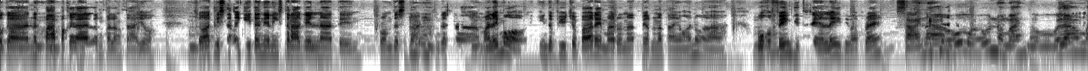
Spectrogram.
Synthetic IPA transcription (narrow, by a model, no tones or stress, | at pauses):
bɐɡɐnɐɡ̚paːpɐkɪlaːlɐŋpɐlɐŋt̪aːjo̞soʔɐt̪list̪nɐkɪkiːt̪ɐnɪlɐjʊŋst̪ɾaːɡɛlnaːt̪ɛnfɾɐmd̪ɐst̪ɐhɐŋɡaŋsɐmɐlɐjmo̞ɪnd̪ɐfjuːt͡ʃʊɹpaːɾɛmɛɾonɐmɛːɾonːɐt̪aːjoŋɐno̞aːwokofejmd̪iːt̪u̥siʔɛlejd̪ɪbapɹɛsaːnɐoʔoonɐmanoʔowɐla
